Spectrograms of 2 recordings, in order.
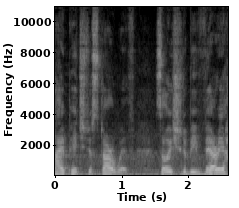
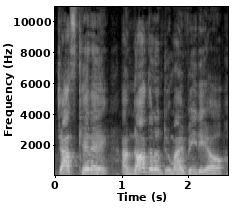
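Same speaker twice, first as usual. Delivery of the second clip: louder aside; 5 semitones higher, 6 dB louder than usual. Acted. Breaking the ASMR joke.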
